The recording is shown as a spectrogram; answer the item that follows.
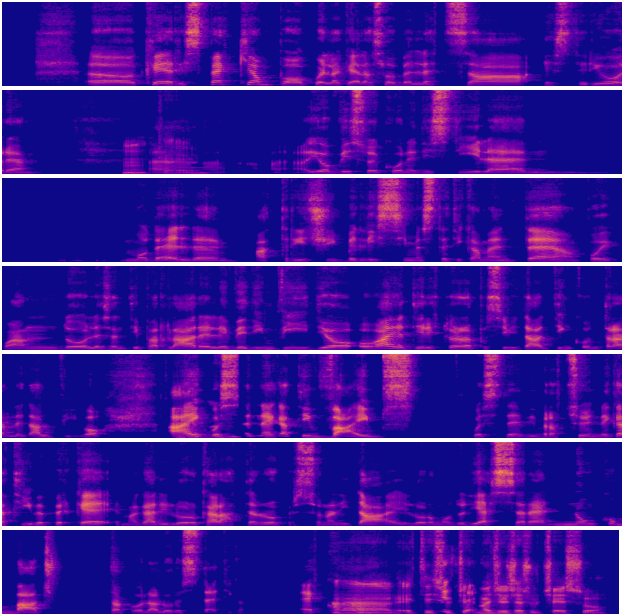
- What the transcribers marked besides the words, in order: "okay" said as "kay"; drawn out: "mhmm"; in English: "negative vibes"; "okay" said as "ohay"; distorted speech
- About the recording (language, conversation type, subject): Italian, podcast, Chi sono le tue icone di stile e perché?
